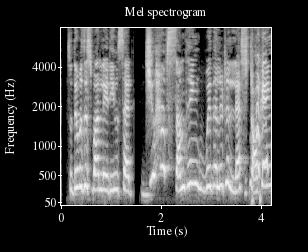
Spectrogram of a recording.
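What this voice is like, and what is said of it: Strong non-native English accent. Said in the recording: “your accent makes it very hard for me to understand ... accent is an ongoing issue”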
